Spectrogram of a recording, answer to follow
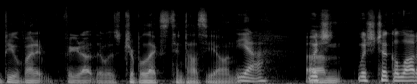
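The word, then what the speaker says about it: XXXTentacion: And then people figured out there was Triple X Tentacion.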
